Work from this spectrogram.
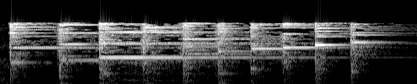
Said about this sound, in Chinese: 他负责的是击奏乐器当中的云锣。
